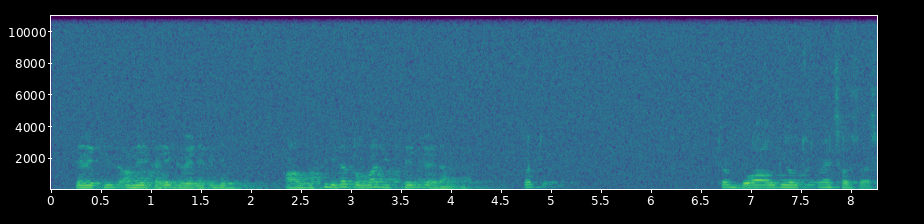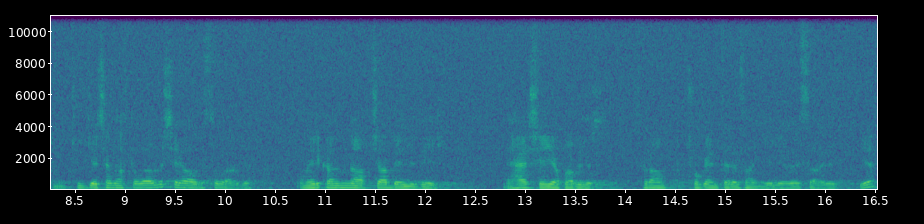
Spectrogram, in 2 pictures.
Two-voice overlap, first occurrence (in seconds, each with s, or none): none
